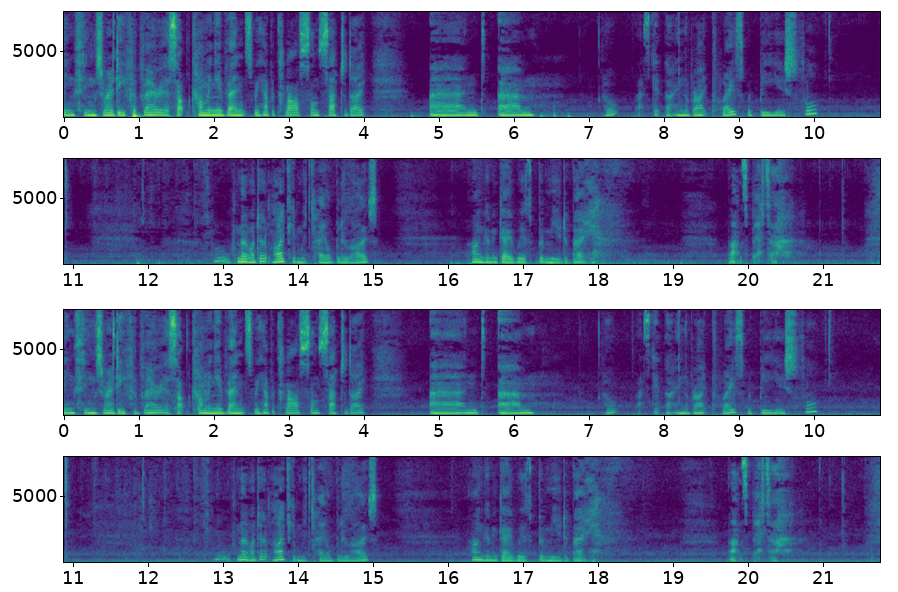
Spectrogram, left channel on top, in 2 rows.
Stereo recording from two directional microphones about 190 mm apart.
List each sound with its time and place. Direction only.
0.0 s speech: 50° left (ahead or behind)
7.1 s whispering: 40° left (ahead or behind)
8.2 s speech: 40° left (ahead or behind)
13.1 s speech: 50° left (ahead or behind)
16.3 s speech: 45° left (ahead or behind)
19.7 s speech: 40° left (ahead or behind)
